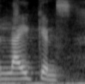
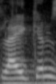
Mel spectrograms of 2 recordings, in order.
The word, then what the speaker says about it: lichens: So, such indicators, normally the lichens, so it can be pronounced as lichens or lichens.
